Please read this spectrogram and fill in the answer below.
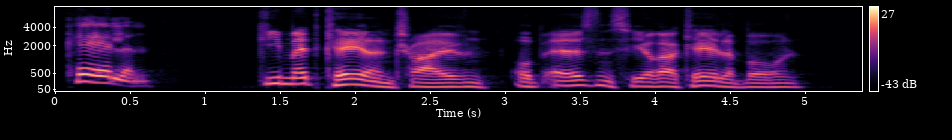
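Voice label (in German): "kaeaelen schaiwen", wittlicher woerterbuch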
